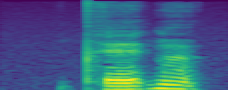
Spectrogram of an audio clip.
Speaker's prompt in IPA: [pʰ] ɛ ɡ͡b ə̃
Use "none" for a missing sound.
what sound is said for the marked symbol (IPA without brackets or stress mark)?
pʰ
